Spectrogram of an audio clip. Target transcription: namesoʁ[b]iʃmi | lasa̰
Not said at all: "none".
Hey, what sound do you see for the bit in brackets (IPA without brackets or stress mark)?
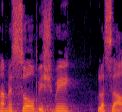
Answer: b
